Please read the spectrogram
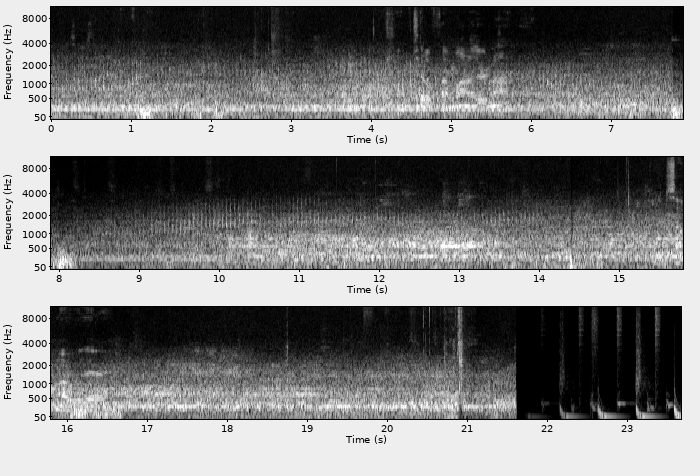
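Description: Helicopter running steadily with a low hum, under indistinct chatter of people nearby. Music starts abruptly right at the end.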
